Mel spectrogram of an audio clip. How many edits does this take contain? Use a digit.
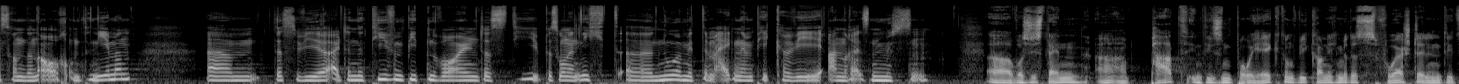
2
